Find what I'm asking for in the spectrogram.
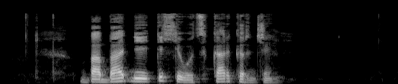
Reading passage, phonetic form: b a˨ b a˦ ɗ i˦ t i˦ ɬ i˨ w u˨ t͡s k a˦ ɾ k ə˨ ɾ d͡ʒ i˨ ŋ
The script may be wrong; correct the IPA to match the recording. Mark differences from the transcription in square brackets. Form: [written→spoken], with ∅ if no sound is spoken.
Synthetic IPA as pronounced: b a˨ b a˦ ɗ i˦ t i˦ ɬ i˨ w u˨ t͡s k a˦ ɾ k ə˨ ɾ d͡ʒ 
